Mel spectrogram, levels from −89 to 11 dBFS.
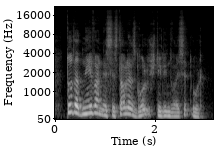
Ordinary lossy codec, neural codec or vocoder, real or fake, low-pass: none; none; real; 19.8 kHz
